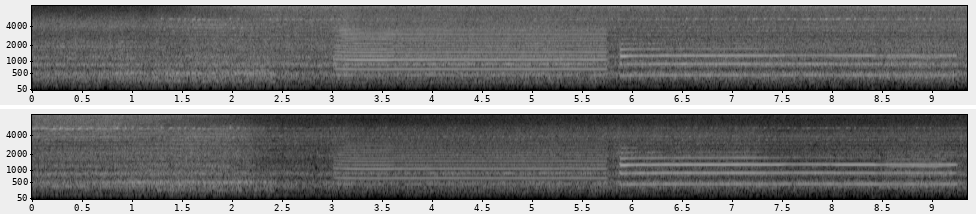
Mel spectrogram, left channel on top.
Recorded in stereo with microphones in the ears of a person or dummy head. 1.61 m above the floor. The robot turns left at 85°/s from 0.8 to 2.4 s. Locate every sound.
0.0 s a drone: 95° right; by 9.4 s 130° left
3.0 s a trumpet: 60° left (ahead or behind)
5.9 s a trumpet: centre (ahead or behind)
